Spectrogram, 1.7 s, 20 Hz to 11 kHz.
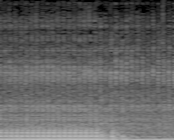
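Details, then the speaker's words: Long-abandoned 1200cc Thunder Roadster race car, fuel pump wired to a simple switch: steady electric hum whose note drops and roughens about a second in as fuel starts flowing; pump priming and working normally. "There we go. You can hear the the change cuz fuel started to go through it."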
